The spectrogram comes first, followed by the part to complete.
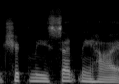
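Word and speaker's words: Csikszentmihalyi: at University of Chicago chick me sent me high I think is how you say his name and activation energy is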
